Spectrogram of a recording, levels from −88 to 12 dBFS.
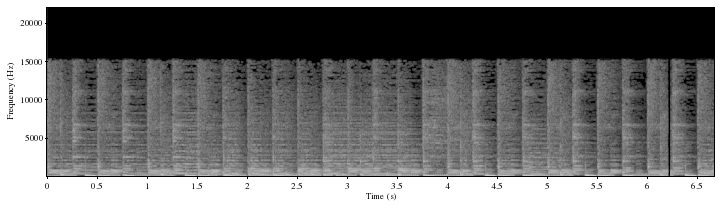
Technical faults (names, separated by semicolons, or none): damaged data in a compressed stream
